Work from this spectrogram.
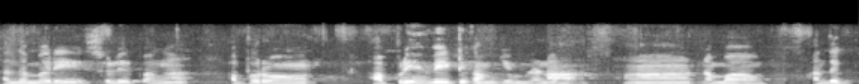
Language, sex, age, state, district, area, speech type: Tamil, male, 30-45, Tamil Nadu, Ariyalur, rural, spontaneous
